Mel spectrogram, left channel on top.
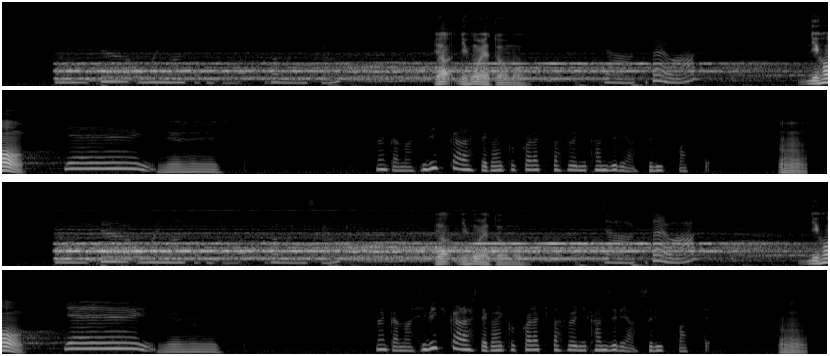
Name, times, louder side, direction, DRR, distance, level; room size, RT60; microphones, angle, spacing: sound 1, 0.5-8.6, right 5 dB, 55° right, 0.6 m, -32 dB
voice 1, 0.5-3.4 6.0-7.0 8.9-9.8 12.0-15.1, right 1 dB, 75° right, 3.4 m, -39 dB
voice 2, 4.3-5.3 8.0-8.5 9.8-10.4 16.0-16.3, left 3 dB, 35° left, 0.9 m, -30 dB
open air
head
